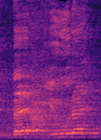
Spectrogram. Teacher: eu faço a sílaba forte em iu, mas eu pronuncio o R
